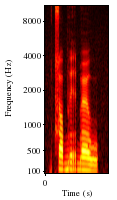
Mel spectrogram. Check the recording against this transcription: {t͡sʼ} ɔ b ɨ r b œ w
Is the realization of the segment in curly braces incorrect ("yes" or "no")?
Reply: yes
